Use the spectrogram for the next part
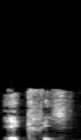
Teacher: Remember that phonetically this final T doesn't exist.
